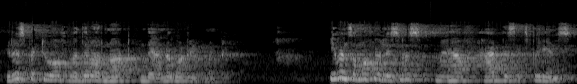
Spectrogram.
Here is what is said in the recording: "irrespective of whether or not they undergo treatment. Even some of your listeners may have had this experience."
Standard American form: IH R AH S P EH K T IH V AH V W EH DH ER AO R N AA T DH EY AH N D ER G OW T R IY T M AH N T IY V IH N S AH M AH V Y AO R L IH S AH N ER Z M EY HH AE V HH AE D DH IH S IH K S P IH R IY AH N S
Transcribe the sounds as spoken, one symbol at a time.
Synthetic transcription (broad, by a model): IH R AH S P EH K T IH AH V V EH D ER AO R N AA T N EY AH N D ER G OW T R IY T M AH N T IY V IH N S AH M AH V Y AO R L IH S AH N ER S M EY HH AE V HH AE D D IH S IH K S P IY R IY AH N S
